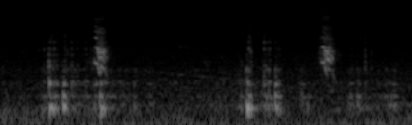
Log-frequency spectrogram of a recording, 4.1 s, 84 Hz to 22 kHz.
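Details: Young Western jackdaw at the nest box entrance, 12 June 2015 near 11:19, begging as its parents return with food. Two loud, harsh, squeaky calls about two seconds apart over dull thumps and scraping.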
